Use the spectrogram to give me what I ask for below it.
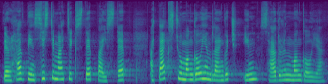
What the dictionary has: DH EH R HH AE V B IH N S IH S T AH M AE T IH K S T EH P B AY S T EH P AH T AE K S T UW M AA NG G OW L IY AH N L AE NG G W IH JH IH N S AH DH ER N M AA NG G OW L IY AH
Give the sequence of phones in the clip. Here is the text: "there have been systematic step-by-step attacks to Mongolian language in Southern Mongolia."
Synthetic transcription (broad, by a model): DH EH R HH AE V B IH N S IH S T AH M AE T IH K S T EH P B AY S T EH P AH T AE K S T UW M AA NG G OW L IY AH N L AE NG G W IH JH IH N S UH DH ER N M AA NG G OW L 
